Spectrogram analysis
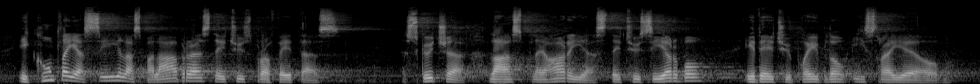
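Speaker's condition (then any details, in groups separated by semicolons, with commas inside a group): No condition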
